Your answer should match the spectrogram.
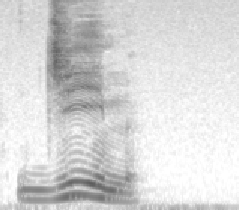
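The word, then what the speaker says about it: جيم: de la bouche mais c'est un peu comme s'il y avait un D devant donc répétez après moi Jim Jim Jim donc on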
